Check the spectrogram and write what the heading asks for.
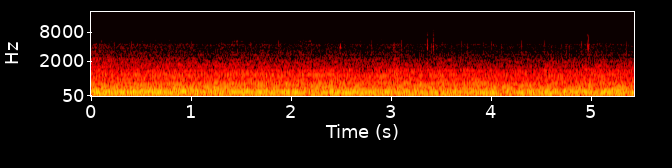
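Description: Empty intermodal freight train rolling past: a steady rumble of wheels on rail, with a few faint high clicks.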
